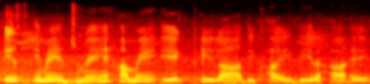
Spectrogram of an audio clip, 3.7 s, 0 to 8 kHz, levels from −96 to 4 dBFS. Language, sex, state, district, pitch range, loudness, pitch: Hindi, female, Madhya Pradesh, Dhar, 235-260 Hz, -16 LUFS, 250 Hz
